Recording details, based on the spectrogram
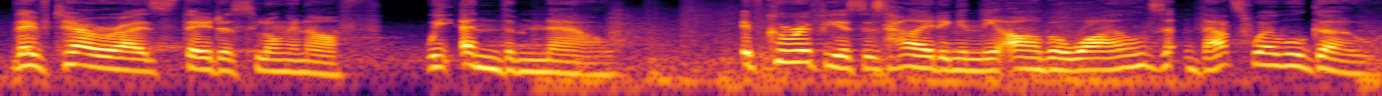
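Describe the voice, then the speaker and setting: A woman's voice: on the low side, moderate pace, soft background music, lightly acted. A woman playing a resolute, inquisitive elven leader in a fantasy game, with a plain, direct, commanding manner. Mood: determined.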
